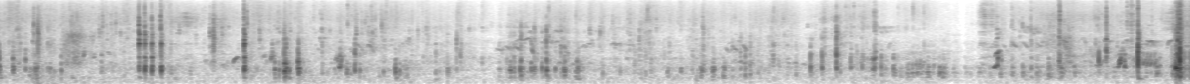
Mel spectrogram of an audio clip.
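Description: Ducks hiss and chirp softly close by.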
